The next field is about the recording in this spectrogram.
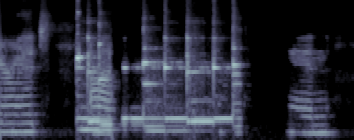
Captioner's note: phone ringing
